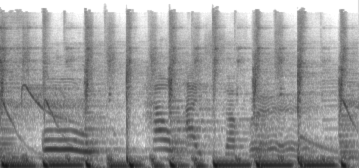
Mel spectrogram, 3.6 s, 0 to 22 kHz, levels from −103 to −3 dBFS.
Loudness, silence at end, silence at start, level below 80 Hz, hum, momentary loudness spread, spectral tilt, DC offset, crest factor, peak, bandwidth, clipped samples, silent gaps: -24 LUFS; 0 s; 0 s; -24 dBFS; none; 3 LU; -4.5 dB/octave; under 0.1%; 14 dB; -8 dBFS; 17.5 kHz; under 0.1%; none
